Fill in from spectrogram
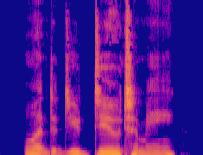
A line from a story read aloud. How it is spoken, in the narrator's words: David moans, his faculties returning to him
